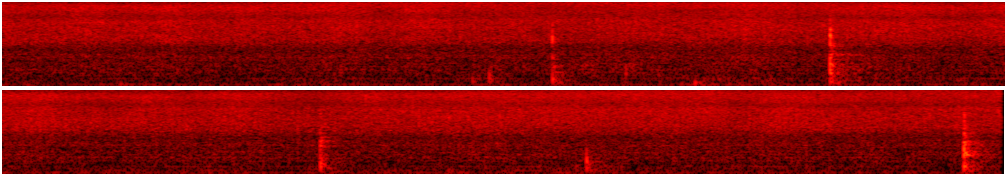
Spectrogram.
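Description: Onions, bell peppers, mushrooms and black beans sizzling steadily in a hot skillet as a wooden spoon stirs them, with a few light knocks of the spoon against the pan.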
